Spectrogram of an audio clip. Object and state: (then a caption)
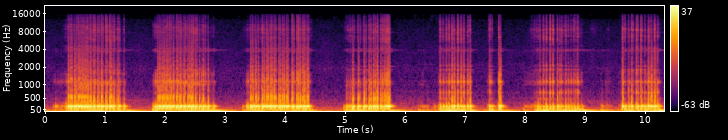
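Metal mesh microphone grille. Long nails scratch the top and sides of a black microphone's metal mesh grille in repeated strokes, each lasting about a second and separated by short pauses. The sound is a dense, low, rumbling scrape centered around 176 Hz, with little high-end content.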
